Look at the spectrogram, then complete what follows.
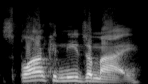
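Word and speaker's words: σπλαγχνίζομαι: is used for compassion basically how it how it's said is Splunk needs a my it literally means to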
